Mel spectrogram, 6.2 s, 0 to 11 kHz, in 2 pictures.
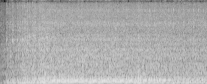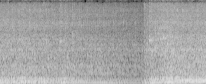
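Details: Old Bobcat 610 skid steer, Wisconsin petrol engine, old updraft carburetor, fed ethanol-free 90 octane from a jug, started with starting fluid: rough lumpy idle about 214 beats a minute sags near stalling then catches; runs only almost fully choked, dies on throttle. Cause unconfirmed.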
